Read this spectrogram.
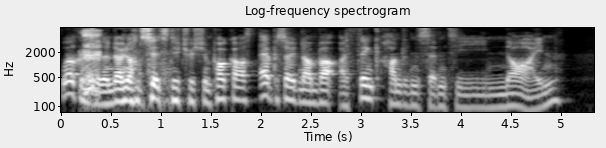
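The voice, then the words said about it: Congested voice from a cold. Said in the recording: “Got COVID. Well, I haven't got COVID. I've got a cold”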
